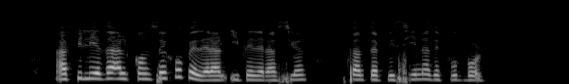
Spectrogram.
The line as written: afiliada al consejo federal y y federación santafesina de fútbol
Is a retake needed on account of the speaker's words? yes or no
yes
